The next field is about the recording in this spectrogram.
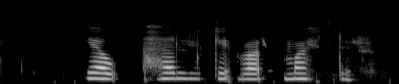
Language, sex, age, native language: Icelandic, female, 9, Icelandic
